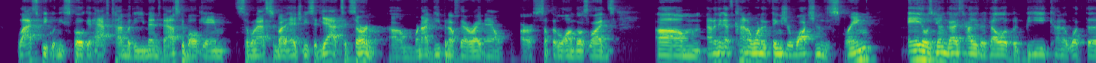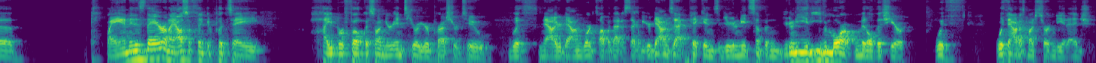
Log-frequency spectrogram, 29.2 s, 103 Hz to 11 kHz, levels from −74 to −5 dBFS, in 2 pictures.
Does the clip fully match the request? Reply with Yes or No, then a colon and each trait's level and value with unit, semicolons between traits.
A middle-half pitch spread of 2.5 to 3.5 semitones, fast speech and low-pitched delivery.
No: average, 4.4 semitones; fast, 255 wpm; low, 100 Hz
